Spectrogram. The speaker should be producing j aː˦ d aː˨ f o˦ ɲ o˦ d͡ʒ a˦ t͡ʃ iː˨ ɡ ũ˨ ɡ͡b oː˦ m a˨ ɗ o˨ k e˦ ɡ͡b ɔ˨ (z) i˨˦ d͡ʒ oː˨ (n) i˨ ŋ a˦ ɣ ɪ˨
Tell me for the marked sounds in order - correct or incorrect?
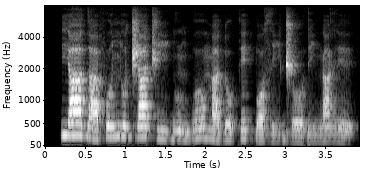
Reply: correct, incorrect: ɗ

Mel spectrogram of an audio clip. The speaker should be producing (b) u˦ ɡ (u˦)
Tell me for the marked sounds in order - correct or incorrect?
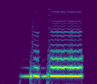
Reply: correct, incorrect: o˦

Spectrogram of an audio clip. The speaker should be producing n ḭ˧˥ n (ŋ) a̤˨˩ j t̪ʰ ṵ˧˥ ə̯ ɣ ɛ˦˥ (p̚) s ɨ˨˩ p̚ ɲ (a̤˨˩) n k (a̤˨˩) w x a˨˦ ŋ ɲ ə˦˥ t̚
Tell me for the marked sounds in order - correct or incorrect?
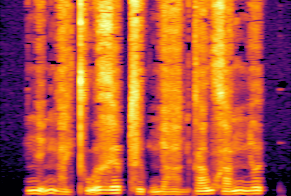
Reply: correct, correct, incorrect: a̤ː˨˩, incorrect: a˨˦

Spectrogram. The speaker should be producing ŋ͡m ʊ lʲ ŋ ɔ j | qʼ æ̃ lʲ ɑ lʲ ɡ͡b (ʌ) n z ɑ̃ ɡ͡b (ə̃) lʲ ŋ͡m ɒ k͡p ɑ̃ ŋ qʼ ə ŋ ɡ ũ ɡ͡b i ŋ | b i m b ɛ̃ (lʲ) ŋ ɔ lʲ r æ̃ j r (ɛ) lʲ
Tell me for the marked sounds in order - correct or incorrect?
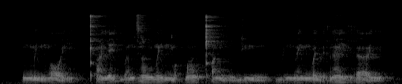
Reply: correct, correct, correct, incorrect: ɜ

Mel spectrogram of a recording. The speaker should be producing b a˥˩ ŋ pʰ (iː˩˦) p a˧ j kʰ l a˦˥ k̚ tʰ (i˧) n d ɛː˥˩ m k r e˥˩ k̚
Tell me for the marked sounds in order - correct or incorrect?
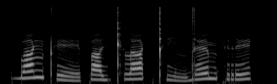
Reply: incorrect: eː˩˦, incorrect: i˩˦

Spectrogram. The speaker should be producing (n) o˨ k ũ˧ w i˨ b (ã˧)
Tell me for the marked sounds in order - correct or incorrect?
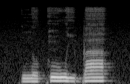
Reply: correct, incorrect: a˧

